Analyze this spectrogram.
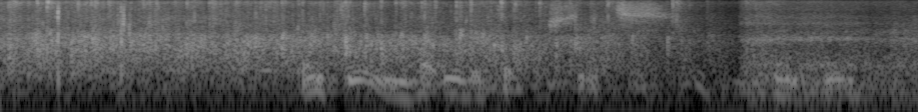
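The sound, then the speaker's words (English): A church audience claps steadily in gratitude for those serving among them, a dense wash of many hands that stays strong for several seconds, with a few voices faintly heard underneath before it briefly dips and picks up again. “Can we give a round of applause and gratitude for those who are serving among us?”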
